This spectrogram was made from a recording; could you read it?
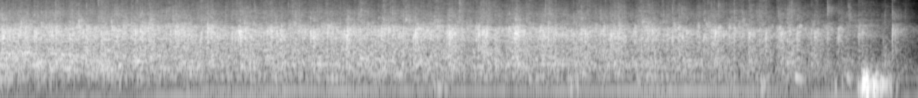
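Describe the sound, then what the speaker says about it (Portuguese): A church congregation applauds during a family worship service, with steady, dense clapping from many hands that holds for several seconds and then tapers off, sounding somewhat distant and soft. "Se você vai aplaudir, faz barulho, dando glória."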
